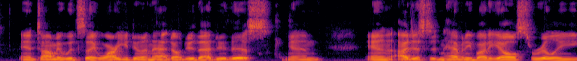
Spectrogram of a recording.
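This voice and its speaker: The speaker talks at a very fast pace with a Tennessee accent. The intonation stays fairly even. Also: man. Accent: US Southern (Tennessee). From Middle Tennessee, Hickman County. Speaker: high school band director. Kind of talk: interview.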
